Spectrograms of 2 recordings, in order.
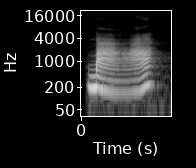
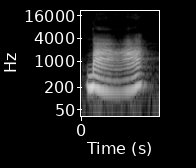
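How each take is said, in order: The two takes are said the same way.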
